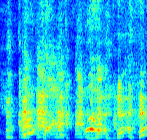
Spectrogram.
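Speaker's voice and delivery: stretched, laughing disbelief; shocked outburst. Retold or imitated.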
